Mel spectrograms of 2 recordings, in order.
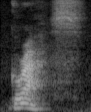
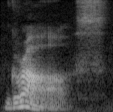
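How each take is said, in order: First: It has a short flat 'a' vowel. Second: It has a long 'ah' vowel. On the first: "the R turns into a A" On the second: "a long R in R P"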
